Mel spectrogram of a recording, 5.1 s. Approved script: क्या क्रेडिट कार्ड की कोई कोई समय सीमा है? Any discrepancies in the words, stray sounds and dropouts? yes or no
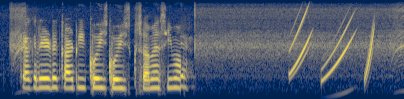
yes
